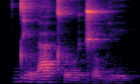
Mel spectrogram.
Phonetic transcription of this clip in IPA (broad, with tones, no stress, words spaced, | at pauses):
di˦˨la˦tʰuː˨ d͡ʒo˨bi˨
